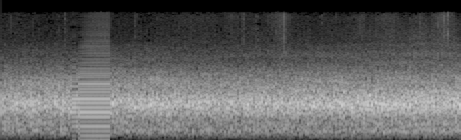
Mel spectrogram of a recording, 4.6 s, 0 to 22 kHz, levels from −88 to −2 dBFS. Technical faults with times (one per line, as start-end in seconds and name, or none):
0.69-1.09 robotic sound from repeated short buffers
